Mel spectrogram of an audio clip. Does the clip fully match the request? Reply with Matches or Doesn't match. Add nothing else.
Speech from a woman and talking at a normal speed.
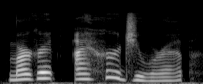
Matches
